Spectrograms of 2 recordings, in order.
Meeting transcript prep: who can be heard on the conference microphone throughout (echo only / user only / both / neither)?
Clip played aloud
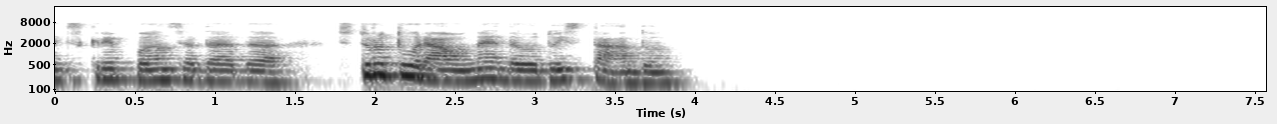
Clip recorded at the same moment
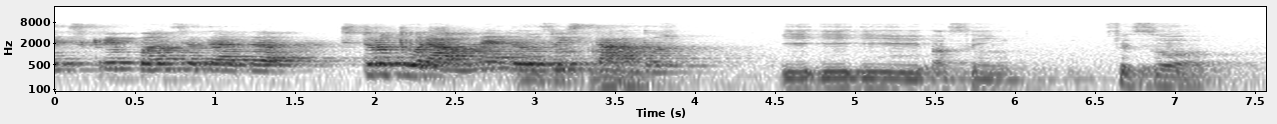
both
